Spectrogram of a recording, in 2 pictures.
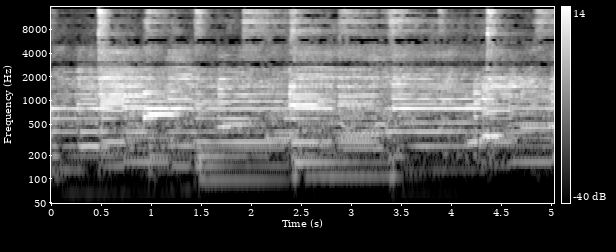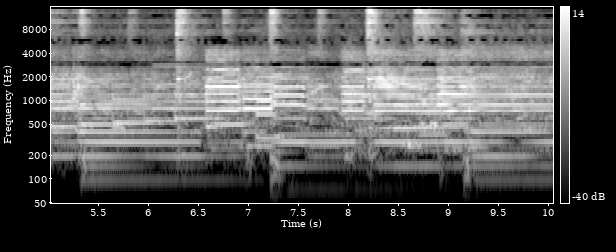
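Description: Live band playing an instrumental passage: strummed acoustic guitar and electric guitar over bass notes and keyboard, with drum and cymbal hits keeping a steady beat.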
